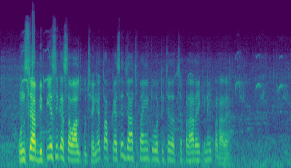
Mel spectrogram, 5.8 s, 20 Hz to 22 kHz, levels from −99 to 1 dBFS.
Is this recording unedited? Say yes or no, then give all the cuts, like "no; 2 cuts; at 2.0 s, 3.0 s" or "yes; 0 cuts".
yes; 0 cuts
